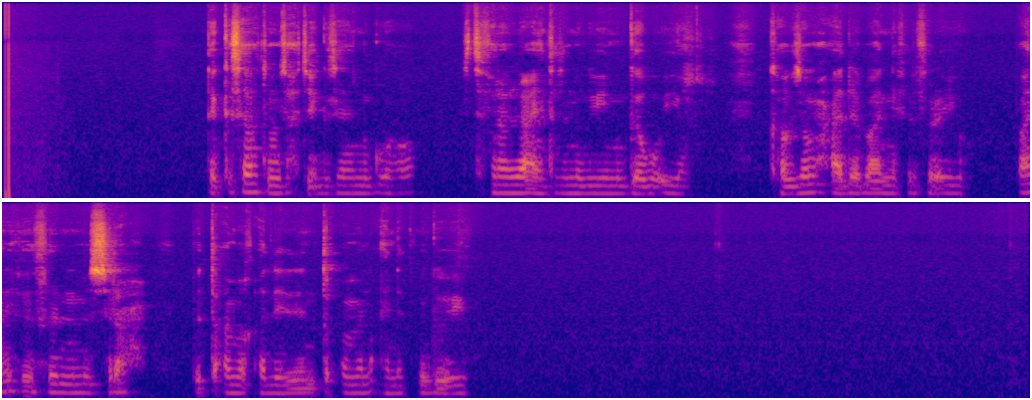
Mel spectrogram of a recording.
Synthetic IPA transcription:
d̪̥ɐkʼːisɐβat̪mɐzaħt̪ʰiɡɨzɐnɨmɨɡbho | z̥ɨt̪ʰɐ̥fɐlalɐʕajnɐt̪ʰat̪mɨɡbimɨɡɐβuʔɨjːo̞m | kʰaβzo̞mħad̪ɐba̰nifɨɾfɨɾɨjːu | b̥anifɨɾfɨɾnɨmɨsɾaħ | b̥ɨt̪ʼaʕmiqʼɐlilɨnt̪ʼɨʕumɨnʕajnɐt̪mɨɡbiɨjːu

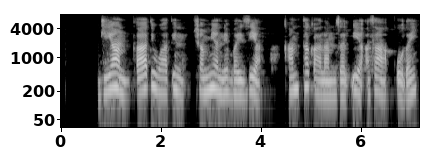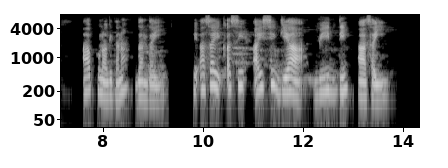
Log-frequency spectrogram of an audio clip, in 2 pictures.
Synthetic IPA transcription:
ɡɪjaːnt̪ʼaːt̪ʼɪwaːt̪ʼɪn | ʃɐmːɪjɐnːɛbɐjzɪjɐkʼɐnt̪ːɐkʼaːlɐnzɐlʔɪjɐʔɐ̰saːkʼoːd̪ɐj | aːpːʊnɐɡɪd̪ɐnɐd̪ɐnd̪ɐjiː | hɛʔɐsɐjkʼɐsːɪʔɐjsːɪɡɪjaːbiːd̪ːɪhaːsɐjɪ

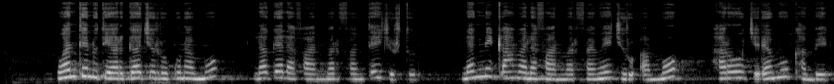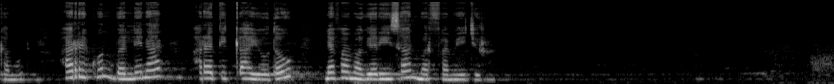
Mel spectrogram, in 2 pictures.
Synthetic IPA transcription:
wɐnt̪ɪnʊt̪ɪɐɾɡaːd͡ʒɪrːʊkʊnɐmːo̞ː | lɐɡɐlɐfaːnmɐɾfɐmt̪e̞ːd͡ʒɪɾt̪ʊᶑɐ̥ | lɐɡnɪkʼaːmɐlɐfaːnmɐɾfɐme̞ːd͡ʒɪɾʊʔɐmːo̞ː | hɐɾo̞ːd͡ʒɛᶑɐmuːkʰɐmbeːkːɐmʊᶑɐ̥ | hɐrːɪkʊnbɐlːɪnaːnhɐɾɐt̪ʼɪkʼːaːjo̞ːt̪ɐʔʊlɐfɐmɐɡɐɾiːsaːnmɐɾfɐme̞ːd͡ʒɪɾɐ̥

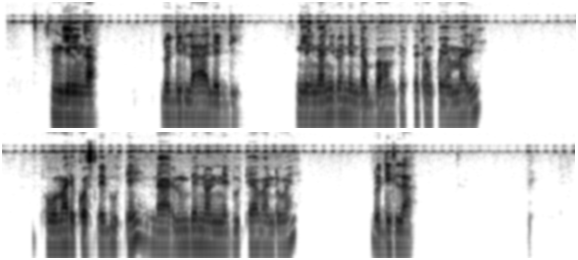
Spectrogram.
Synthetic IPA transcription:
ŋɡilŋɡa | ɗɔdilːahaledːi | ŋɡilŋɡaniɗɔndɛndabːahɔmpɛpːɛtɔnkɔɛmːaɾi | ɗɔwɔmaɾikɔsɗɛɗuɗːɛndaɗɔ̰ɗumbɛnɔnːɛɗuɗːɛhaɓandumaj | ɗɔdilːa

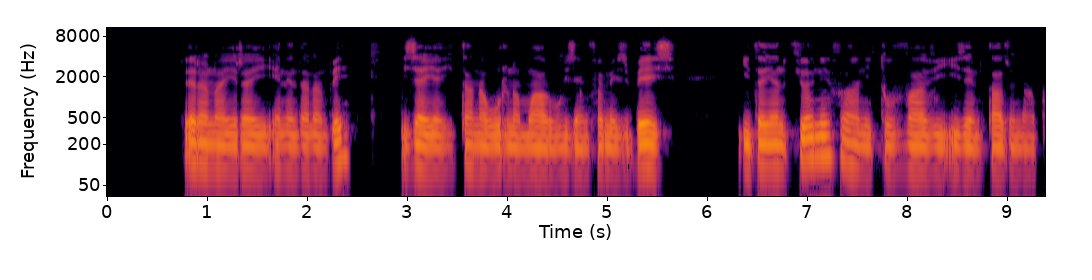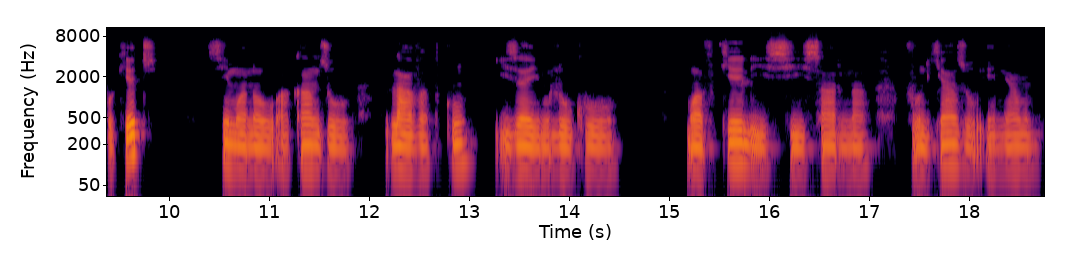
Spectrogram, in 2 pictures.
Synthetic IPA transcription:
t̪wḛɾanəiɾajḛnand̪alambe | izajaɦit̪anauɾunəmaɾuizajmifamezibeiz̥i̥ | it̪ajanikʰiwanefənit̪uvuvaviʔḭzajmit̪azunapokʰeʈ͡ʂi̥ | simanawa̰kand͡zu | lavat̪u̥ku | ḭzajmilukʰu | mavu̥kʰelḭsisaɾinə | v̥ṵnikazṵḛnamini̥

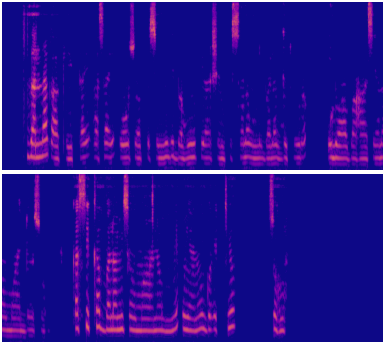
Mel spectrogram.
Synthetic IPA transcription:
zɐnːɐkʼaːkʰe̞ːt̪ːɐjɐsɐjo̞ːsʊwaːpːɛsɪmːɪd̪ɪbɐhuːpʼɪjaːʃɛmpɪsːɐnɐwʊnːɛbɐlɐɡːɛt̪ʰuːɾɐ | ʊlʊwaːbɐhaːsɪjɐnɐwmaːd̪ːɐsɔhʊ | kʼɐsːɪkːɐbɐnɐmɪsɐwmaːnɐwnːɛʔʊjɐnɐwɡɔʔɛt̪ːɪjɔ | sɔɦʊ

